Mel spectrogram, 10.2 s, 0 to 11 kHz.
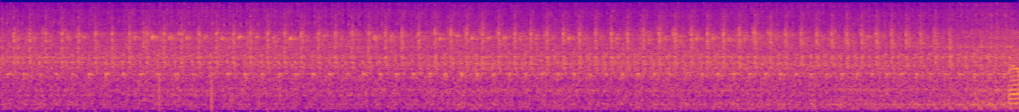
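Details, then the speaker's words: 1941 Pontiac, warming up: fast light tapping about three per second, uneven at times, as a valve hangs up and drops a cylinder when revved; sticking valve, likely valve guides. "it's not hung up right now but it'll hang up and drop that cylinder it's actually running pretty smooth right now if I rev it up it'll drop that uh that valve will catch and it'll you can hear it start hanging up a little bit"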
